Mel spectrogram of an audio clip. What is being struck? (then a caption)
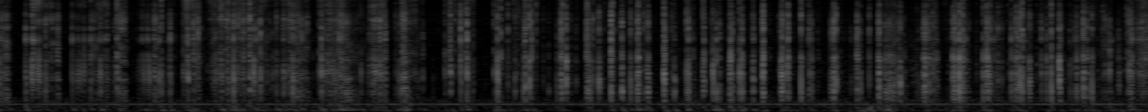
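Embossed plastic makeup palette case. Fingernails of both hands rapidly scratch the ridged, embossed lid of a thin hollow eyeshadow palette case lying flat, then scratch its ridged edge. The result is a quick, dense run of dry, crackly scratches and taps that stop dead with no ring, over a faint steady low hum.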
